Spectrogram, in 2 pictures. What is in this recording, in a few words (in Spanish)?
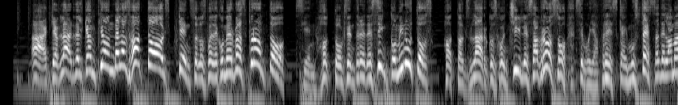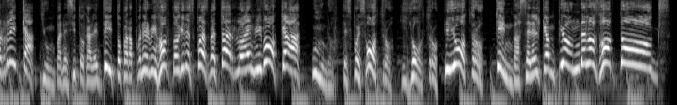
perros calientes castellano tono de llamada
